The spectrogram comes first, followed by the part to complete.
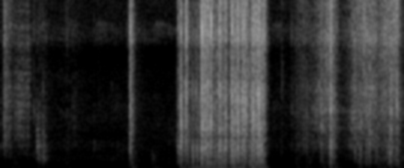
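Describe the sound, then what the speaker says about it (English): Playing cards being shuffled, a soft tap and riffle followed by a loud burst of fluttering cards and a couple more short riffles, close and alone. "Let's shuffle a couple times."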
